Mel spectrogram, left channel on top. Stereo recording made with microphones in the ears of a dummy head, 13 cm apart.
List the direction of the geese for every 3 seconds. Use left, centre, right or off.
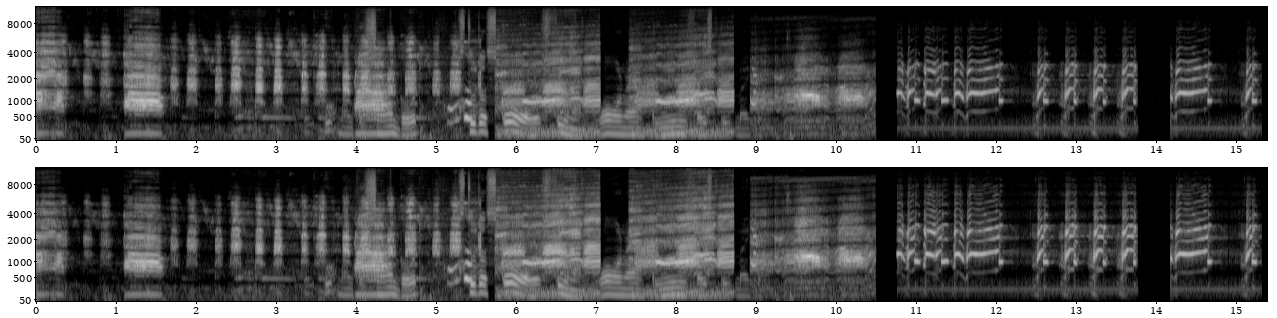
left, centre, right, right, right.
